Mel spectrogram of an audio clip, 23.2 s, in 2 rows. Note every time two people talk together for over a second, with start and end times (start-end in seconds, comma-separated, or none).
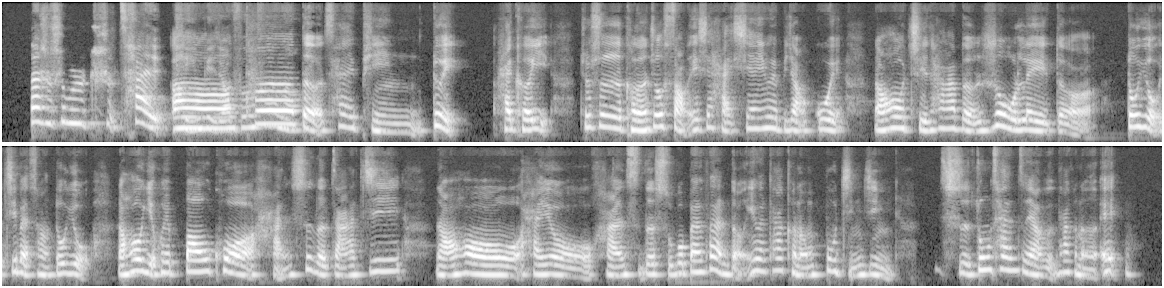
1.7-3.1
